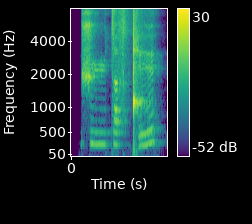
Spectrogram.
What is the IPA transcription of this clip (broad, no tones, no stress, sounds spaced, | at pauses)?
ʃ yː t a s ǃʼ ɪ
